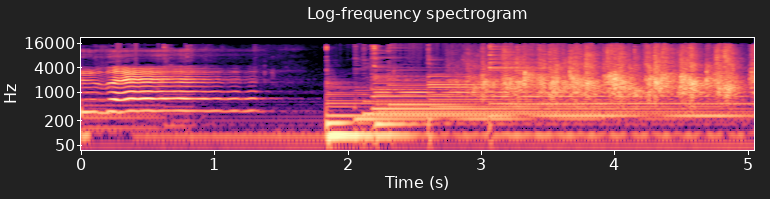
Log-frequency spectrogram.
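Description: Audience applause after a live song, rising abruptly as the closing music fades and continuing as dense, steady clapping over lingering sustained tones.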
